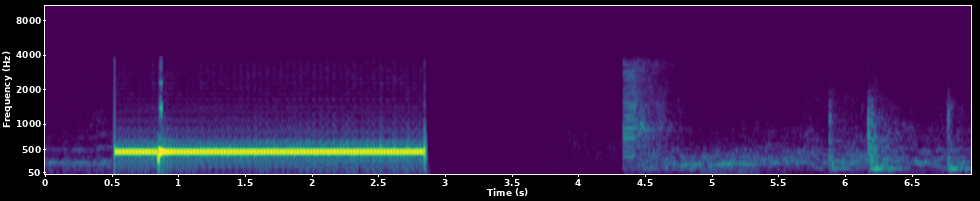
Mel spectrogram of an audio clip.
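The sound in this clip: A telephone line tone plays while a call is held and transferred to a quality-control agent. One steady, loud, mid-pitched tone lasts about two seconds, then cuts to silence, followed by faint, muffled line noise.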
